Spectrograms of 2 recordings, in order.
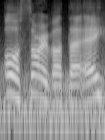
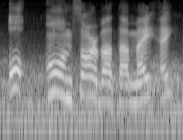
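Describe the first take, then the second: First: Canadian impression without the "mate"; Canadian accent. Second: Higher, apologetic mock Canadian; Canadian accent. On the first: Redoing the caller's apology without mate, mock Canadian accent. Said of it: "best Canadian accent". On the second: Retelling a caller's apology to viewers, mock Canadian accent. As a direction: put on an exaggerated Canadian accent. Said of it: "He sounded Canadian".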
